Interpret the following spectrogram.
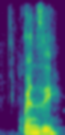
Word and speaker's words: Quincy: But how do you say it? Quinzy. Quinzy. Wow. What do you say? They've been teaching me. Quincy. No, it's Quinsey. Quinzy.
